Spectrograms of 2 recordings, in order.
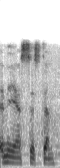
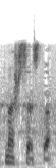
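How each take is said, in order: First: MES is spelled out letter by letter. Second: MES is said as one word, 'mesh'.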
